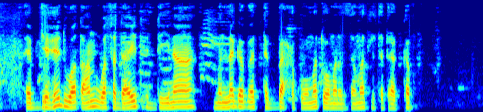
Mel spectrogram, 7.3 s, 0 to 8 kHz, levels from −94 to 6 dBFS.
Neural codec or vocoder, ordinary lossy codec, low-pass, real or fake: none; MP3, 48 kbps; 7.2 kHz; real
